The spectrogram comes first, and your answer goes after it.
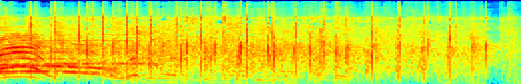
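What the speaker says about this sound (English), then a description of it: "let's do a round of applause for teachers" Loud applause from an open mic audience, dense clapping that swells at first and then gradually thins out over several seconds, with a few cheers mixed in.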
